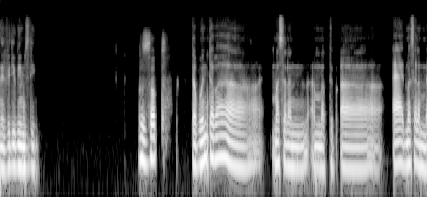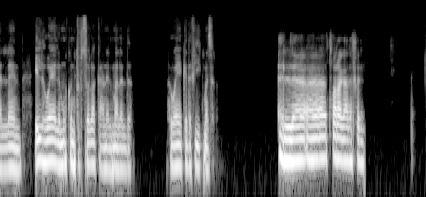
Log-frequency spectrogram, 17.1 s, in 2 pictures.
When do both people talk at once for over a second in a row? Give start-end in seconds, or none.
none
